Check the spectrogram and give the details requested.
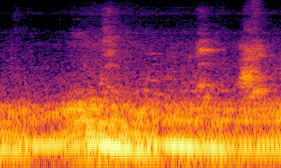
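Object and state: Nothing is struck.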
